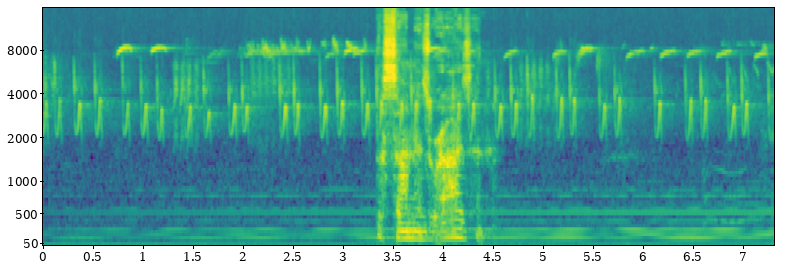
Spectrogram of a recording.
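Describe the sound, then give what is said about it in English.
Birds chirp steadily at sunrise in quick, repeated high tweets over a low continuous hum. A person speaks briefly in the middle, and the birdsong carries on around the voice. “Birds.”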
